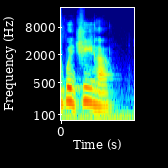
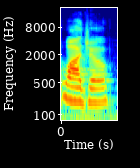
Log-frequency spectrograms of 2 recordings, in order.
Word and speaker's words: Wajeeha: my name is waja not wajo not or waja it's free syllables W ha just to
